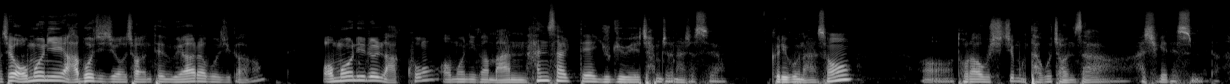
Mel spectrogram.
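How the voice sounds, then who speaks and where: A middle-aged man preaching a sermon as a pastor, moving from loud, emphatic passages to quiet, homely storytelling. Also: mid-range voice, creaky, no room sound, studio quality. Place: church sanctuary.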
